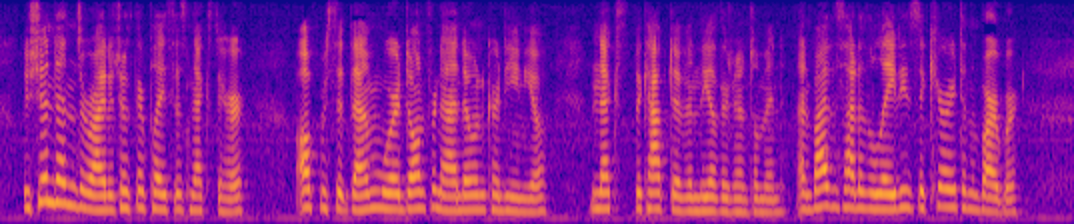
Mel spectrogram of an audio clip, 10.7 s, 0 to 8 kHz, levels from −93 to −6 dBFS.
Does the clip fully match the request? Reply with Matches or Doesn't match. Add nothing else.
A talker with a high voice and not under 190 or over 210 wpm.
Matches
